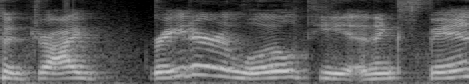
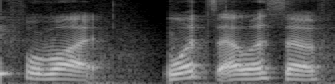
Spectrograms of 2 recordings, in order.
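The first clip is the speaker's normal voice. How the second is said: ordinary talk, nothing marked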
